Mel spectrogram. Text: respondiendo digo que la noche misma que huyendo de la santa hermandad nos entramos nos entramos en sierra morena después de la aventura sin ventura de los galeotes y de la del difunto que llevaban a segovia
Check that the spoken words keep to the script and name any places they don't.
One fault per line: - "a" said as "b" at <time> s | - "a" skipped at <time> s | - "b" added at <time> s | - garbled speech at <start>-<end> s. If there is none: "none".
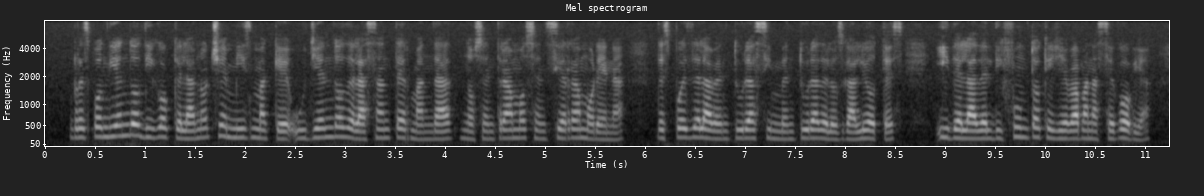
- "nos entramos" skipped at 4.9 s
